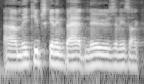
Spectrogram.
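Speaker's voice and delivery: normal talking voice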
